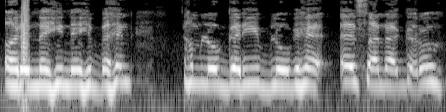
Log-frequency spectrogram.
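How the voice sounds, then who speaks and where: A woman voicing a poor, humble male vegetable seller who speaks slowly and meekly in a cartoon story. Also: a little high, fairly even intonation, over music. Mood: pleading. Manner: slow, pleading and meek.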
